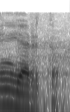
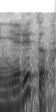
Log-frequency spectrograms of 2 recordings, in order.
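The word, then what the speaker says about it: Iñárritu: которое, безусловно, является фильмом Иньярриту, правильно говорится, Иньярриту, а не Иньярриту.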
